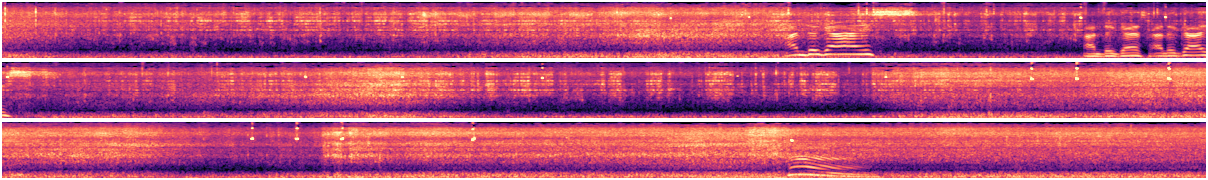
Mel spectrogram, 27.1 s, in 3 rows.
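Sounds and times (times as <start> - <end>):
small waves breaking on beach: 0.0 - 27.0
wind buffeting the microphone: 0.0 - 27.0
fishing reel ticking: 0.3 - 3.9, 6.0 - 18.0.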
